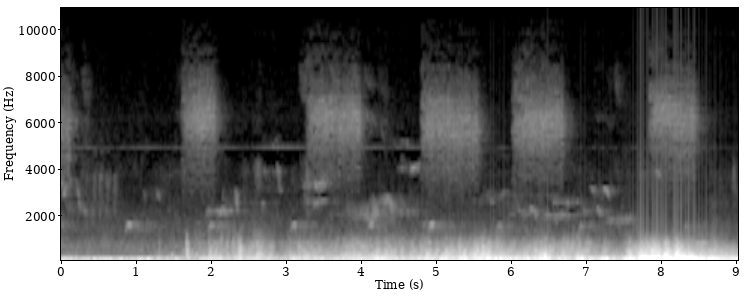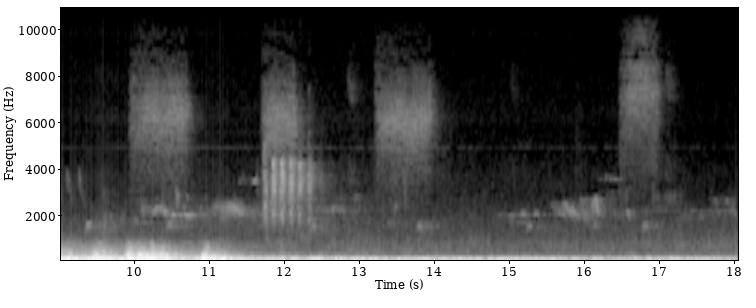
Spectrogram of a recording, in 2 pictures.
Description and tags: A single thunderclap, recorded at the beginning of June, using a FEL preamp and Shure wl-183 microphones into an iriver ihp-120, which you might noticed is my favourite recording setup at the mo.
